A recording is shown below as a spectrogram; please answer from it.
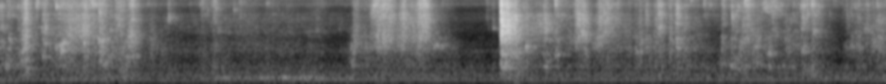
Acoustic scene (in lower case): kitchen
